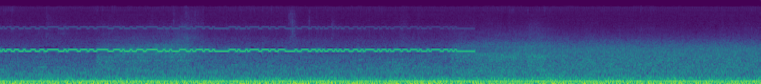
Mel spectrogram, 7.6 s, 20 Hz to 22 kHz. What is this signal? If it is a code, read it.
RTTY (45.45 baud, 170 Hz shift), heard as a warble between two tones, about 2200 Hz centre, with street noise. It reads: … THAT, HE MARRIED HER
